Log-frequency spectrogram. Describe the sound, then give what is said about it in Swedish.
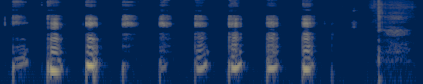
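A voice imitates a small worm slowly crawling: about nine soft, evenly spaced, squelchy vocal pulses, fairly quiet, ending with a breathy exhale. “Det var en liten mask som kom krypande.”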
